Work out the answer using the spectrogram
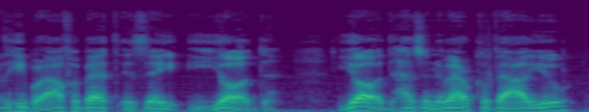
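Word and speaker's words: י: Hebrew alphabet is a yard yard has a numerical value in the of ten the yard is pronounced as a yeah the next letter of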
